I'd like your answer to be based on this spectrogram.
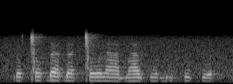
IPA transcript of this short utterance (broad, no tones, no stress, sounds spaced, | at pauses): ɾ o ǀ o ɠ ɜ ɠ ɜ ǀ o l a b a kʷ ɜ ɡ u xʷ ə kʷ ə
